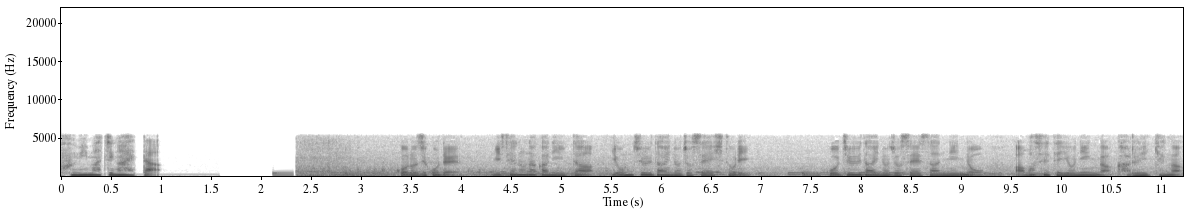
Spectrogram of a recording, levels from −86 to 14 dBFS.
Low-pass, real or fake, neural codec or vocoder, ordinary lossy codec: 5.4 kHz; real; none; none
